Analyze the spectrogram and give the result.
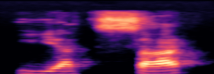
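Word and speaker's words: יָצַר: O homem foi criado, foi moldado, o verbo utilizado lá no texto bíblico é yatsar, tá? É assim que se pronuncia essa palavrinha hebraica aí, do pó da terra, está lá em Gênesis 1, 21.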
